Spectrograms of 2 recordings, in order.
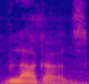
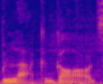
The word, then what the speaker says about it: blackguards: one of those blackguards. And that's the way to pronounce it. Not blackguards like that thug insisted it was.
